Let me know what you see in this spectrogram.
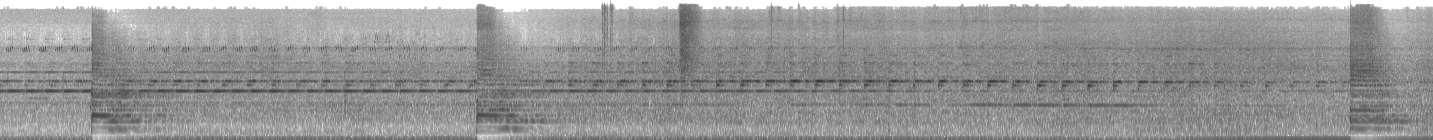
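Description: A train rolling past at track level: a steady, loud low rumble with thin, steady high tones and an evenly repeating high ringing above it.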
